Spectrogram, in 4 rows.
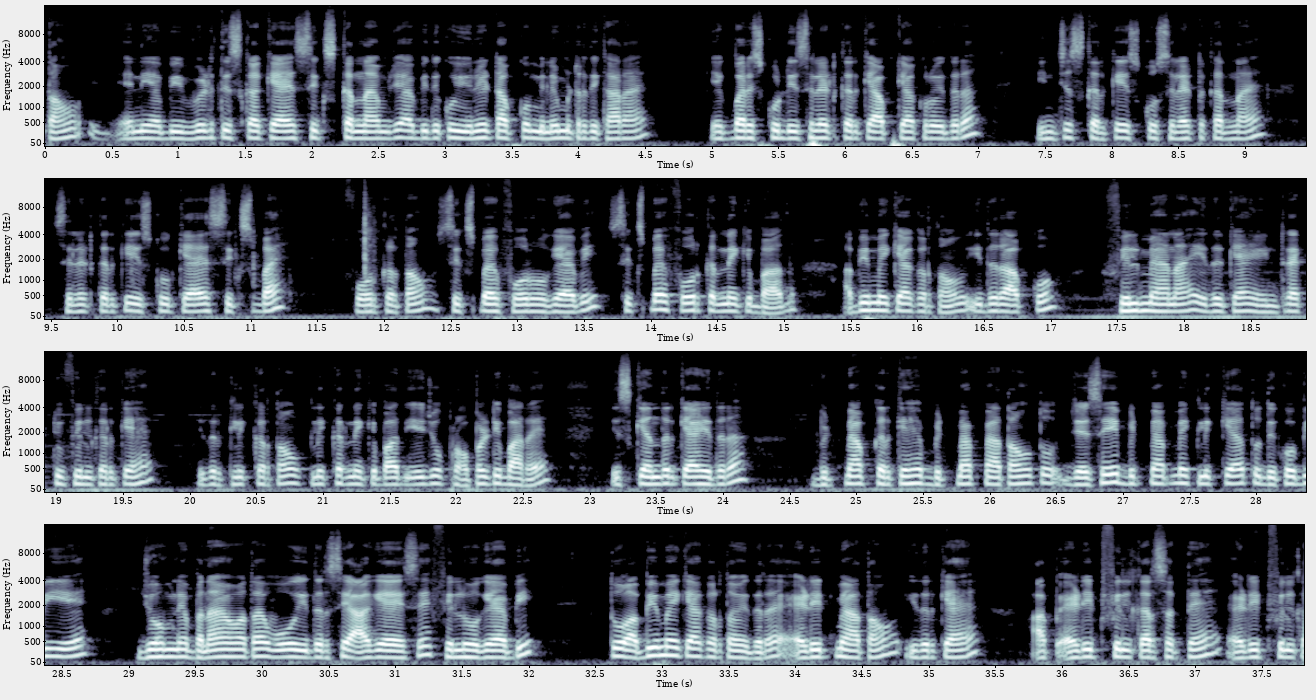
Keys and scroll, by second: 10.1 6, 10.8 Tab, 11.2 4, 11.8 Return.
